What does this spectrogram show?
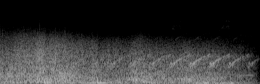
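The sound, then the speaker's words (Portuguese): Distant gunfire in the Donetsk region of Ukraine blurs into a loud, continuous rumbling roar, with a faint wavering tone riding above it before the sound drops off at the end. “Os disparos são ouvidos de longe”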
